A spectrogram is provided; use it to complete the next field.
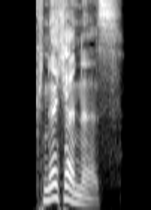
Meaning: strong/mixed nominative/accusative neuter singular of knöchern
- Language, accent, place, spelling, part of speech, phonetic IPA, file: German, Germany, Berlin, knöchernes, adjective, [ˈknœçɐnəs], De-knöchernes.ogg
